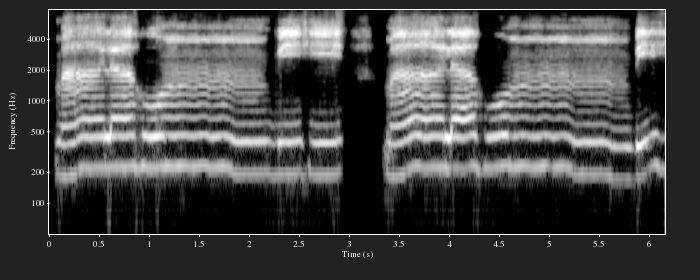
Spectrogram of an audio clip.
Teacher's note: Dengung juga tetapi dengungnya bukan sampai mim dengan mim. Ni adalah kita dengungkan dia tapi lidah kita tak begitu tutup rapat.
